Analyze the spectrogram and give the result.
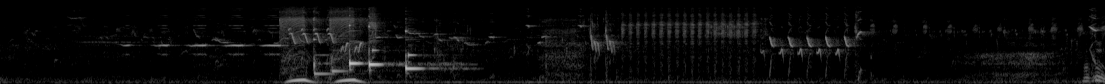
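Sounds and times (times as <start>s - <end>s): birds chirping and calling: 0.0s - 6.2s, 7.6s - 11.0s
fast ticking bird trill: 2.6s - 4.8s.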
